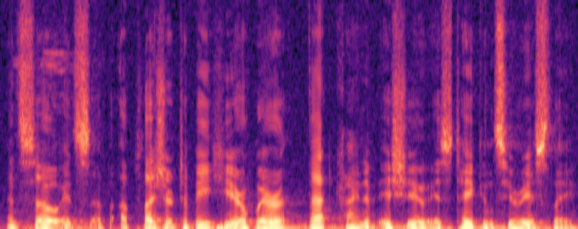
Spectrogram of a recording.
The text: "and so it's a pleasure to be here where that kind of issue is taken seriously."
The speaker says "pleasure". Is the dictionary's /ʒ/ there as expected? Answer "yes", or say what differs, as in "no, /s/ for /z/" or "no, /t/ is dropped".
yes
